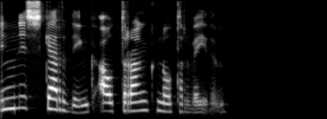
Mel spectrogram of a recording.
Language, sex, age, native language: Icelandic, female, 20-29, Icelandic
